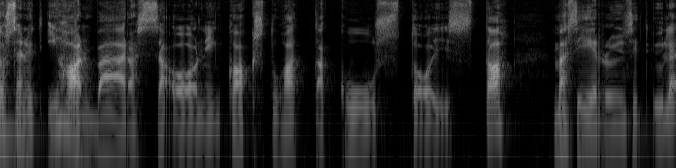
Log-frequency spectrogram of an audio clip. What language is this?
Finnish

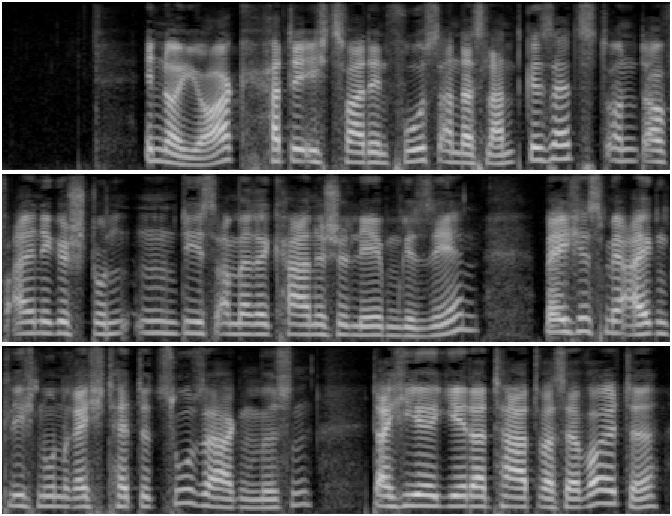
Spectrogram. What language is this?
German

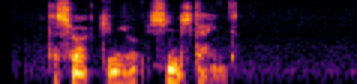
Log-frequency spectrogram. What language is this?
Japanese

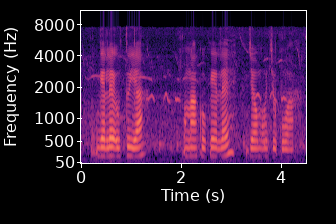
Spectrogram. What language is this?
Santali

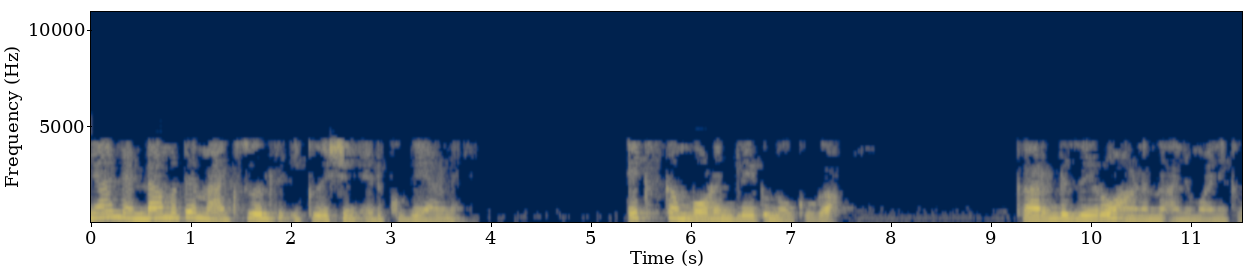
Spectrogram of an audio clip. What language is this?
Malayalam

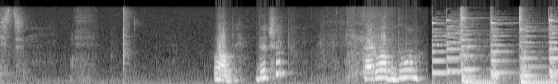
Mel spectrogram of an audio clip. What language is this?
Russian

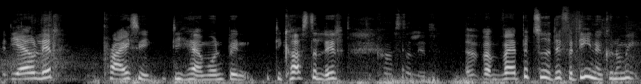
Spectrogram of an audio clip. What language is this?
Danish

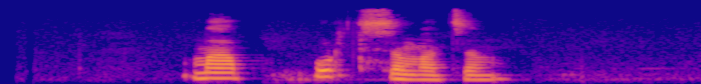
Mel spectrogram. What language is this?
Abkhazian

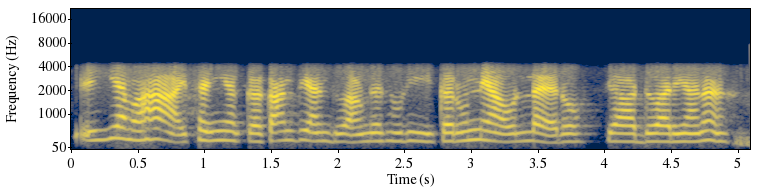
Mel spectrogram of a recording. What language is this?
Dogri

